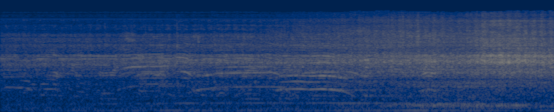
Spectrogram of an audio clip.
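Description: Small electric go-karts whir past close by, growing louder.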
